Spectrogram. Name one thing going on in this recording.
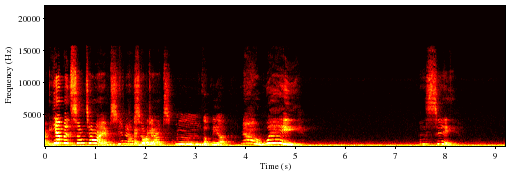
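A woman speaks in a lively, animated voice close by.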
